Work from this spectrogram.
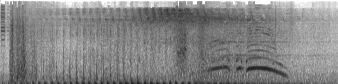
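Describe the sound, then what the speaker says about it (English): Fulton recovery helicopter in the video game Metal Gear Solid Peace Walker, a loud, rapid rotor thumping that pulses steadily for several seconds, then gives way to a rising and falling whistle-like tone as it fades. "Fulton recovery helicopter is complete"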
